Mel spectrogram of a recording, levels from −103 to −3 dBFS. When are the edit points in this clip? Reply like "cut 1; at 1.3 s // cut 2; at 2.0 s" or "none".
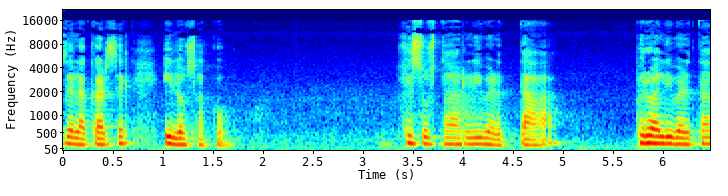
cut 1; at 3.8 s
